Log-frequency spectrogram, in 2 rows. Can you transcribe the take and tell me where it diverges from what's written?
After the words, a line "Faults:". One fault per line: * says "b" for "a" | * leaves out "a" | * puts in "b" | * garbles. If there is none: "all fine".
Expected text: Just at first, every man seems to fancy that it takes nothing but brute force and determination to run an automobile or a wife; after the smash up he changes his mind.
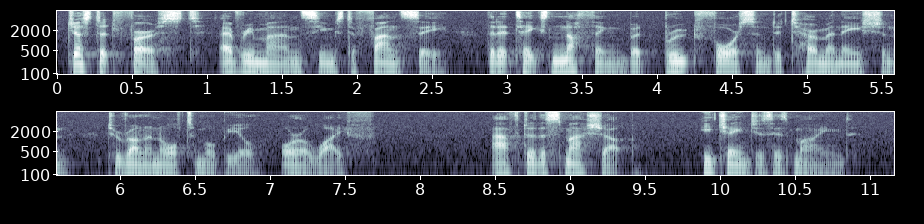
Just at first, every man seems to fancy that it takes nothing but brute force and determination to run an automobile or a wife; after the smash up he changes his mind.
Faults:
all fine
